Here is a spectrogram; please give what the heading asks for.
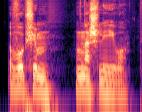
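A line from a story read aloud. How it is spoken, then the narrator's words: Hesitant mumble, prince. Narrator (Russian): замявшись, пробормотал принц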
